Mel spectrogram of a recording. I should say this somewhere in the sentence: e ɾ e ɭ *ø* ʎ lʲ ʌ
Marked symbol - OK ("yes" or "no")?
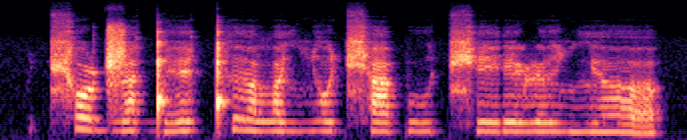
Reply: no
